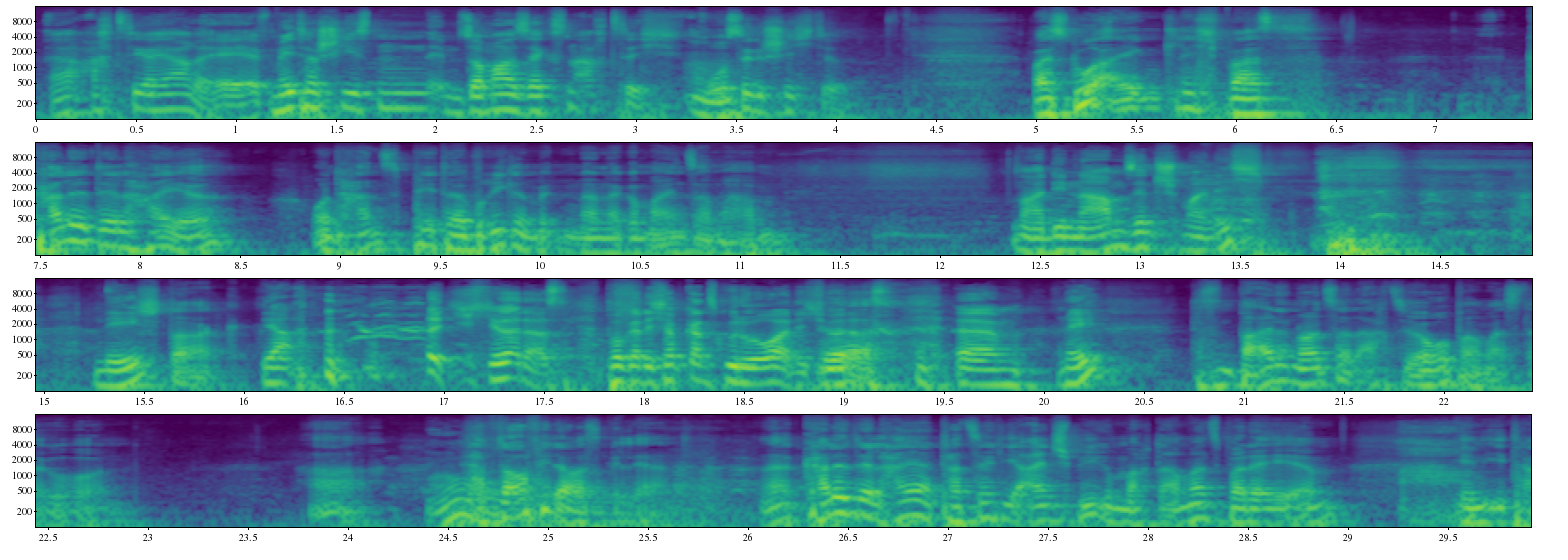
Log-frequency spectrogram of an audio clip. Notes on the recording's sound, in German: Liveshow Zeche Carl/Essen. An einem unvergesslichen Sommerabend. Das Publikum wurde mit einer Saalwette herausgefordert, obwohl es eine Open-Air-Veranstaltung war.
